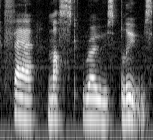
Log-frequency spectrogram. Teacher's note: you also have the sibilance so the repetition of the s sound and that kind of intensifies as the line goes along it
